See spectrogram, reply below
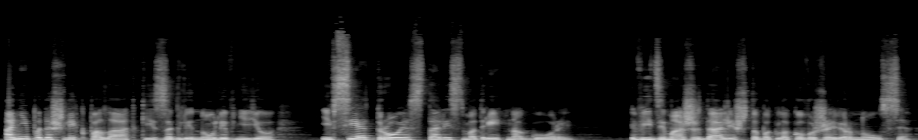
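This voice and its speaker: A woman narrating an audiobook novel in a calm, even storytelling manner. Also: lowish voice, moderate pace.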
